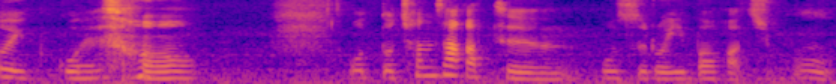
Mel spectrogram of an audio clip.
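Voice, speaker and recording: A woman speaks over noticeable background noise. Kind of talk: casual talk to camera.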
